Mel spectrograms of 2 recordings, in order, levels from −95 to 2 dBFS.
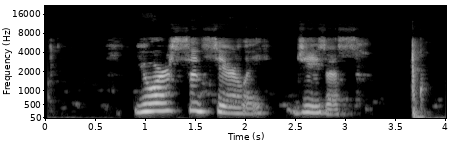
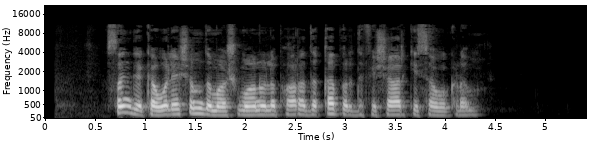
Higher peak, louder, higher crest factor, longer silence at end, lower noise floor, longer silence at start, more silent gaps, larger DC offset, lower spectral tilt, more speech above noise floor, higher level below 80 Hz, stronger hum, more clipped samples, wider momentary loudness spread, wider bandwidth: about the same, -8 dBFS vs -6 dBFS; second, -27 LUFS vs -23 LUFS; about the same, 22 dB vs 18 dB; second, 0.2 s vs 1.1 s; second, -65 dBFS vs -89 dBFS; first, 0.9 s vs 0.65 s; first, 3.58-3.64 s vs none; neither; second, -2.5 dB/octave vs -6 dB/octave; second, 38 dB vs 66 dB; first, -56 dBFS vs -80 dBFS; neither; neither; first, 18 LU vs 12 LU; second, 9.8 kHz vs 11 kHz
